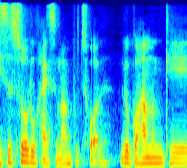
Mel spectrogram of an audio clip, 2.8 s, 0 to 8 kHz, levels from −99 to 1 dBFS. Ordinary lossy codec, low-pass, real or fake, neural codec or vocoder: AAC, 32 kbps; 7.2 kHz; fake; codec, 16 kHz, about 1 kbps, DyCAST, with the encoder's durations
